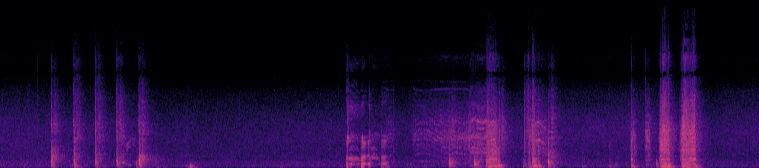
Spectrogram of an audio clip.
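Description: A hammer knocks on wood framing a short distance away.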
